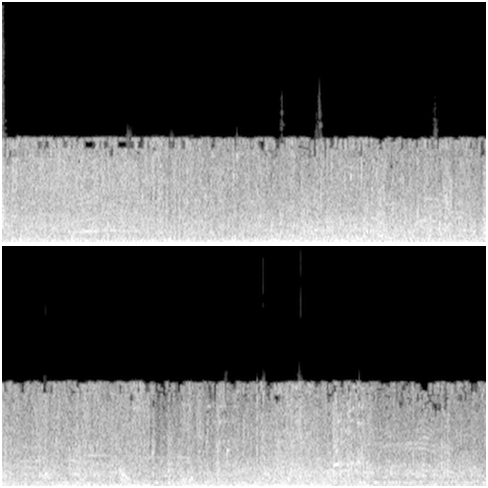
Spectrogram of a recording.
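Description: A car smashes through a wall with a loud crash.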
